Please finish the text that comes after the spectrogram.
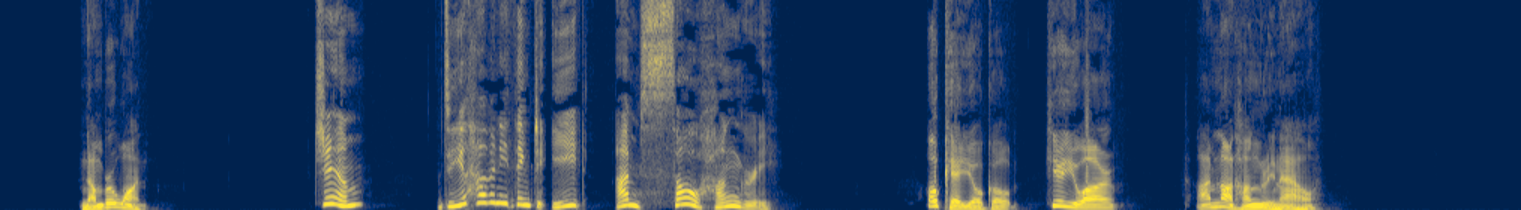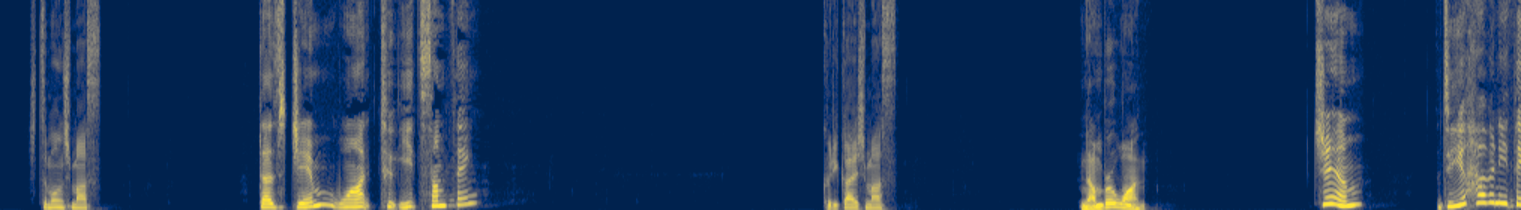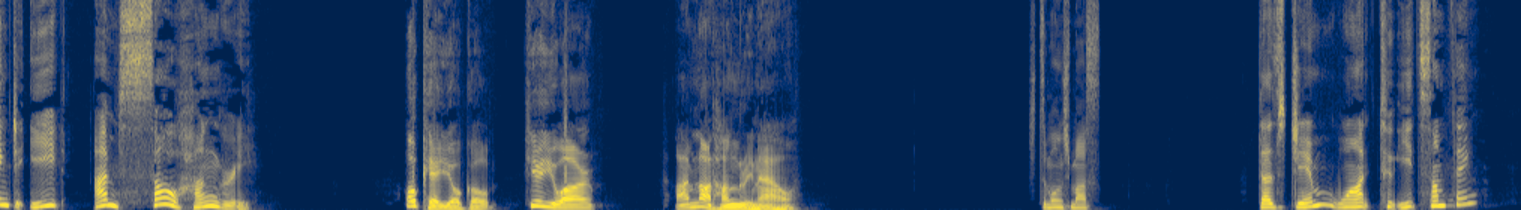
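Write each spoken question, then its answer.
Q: Does Jim want to eat something?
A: No, he doesn't.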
